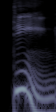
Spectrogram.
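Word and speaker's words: 订: nice who booked it ding is a new word to me yes ding means to book it is in four songs means i booked it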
